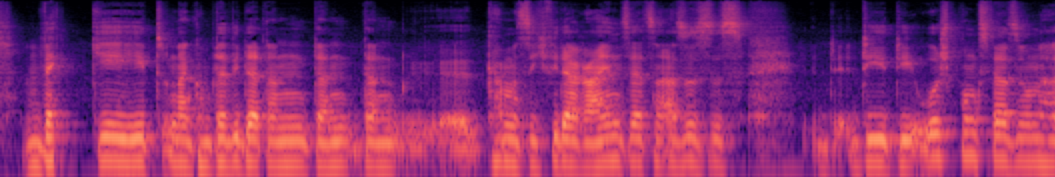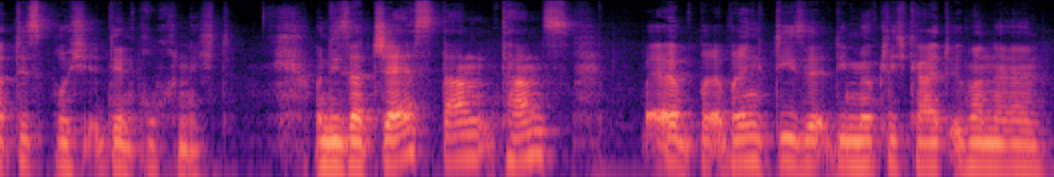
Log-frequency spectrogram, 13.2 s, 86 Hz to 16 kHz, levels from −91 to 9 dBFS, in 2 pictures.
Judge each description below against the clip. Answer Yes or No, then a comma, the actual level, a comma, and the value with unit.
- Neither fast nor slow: Yes, average, 165 wpm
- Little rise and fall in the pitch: Yes, narrow, 1.8 semitones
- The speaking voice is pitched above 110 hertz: Yes, low, 130 Hz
